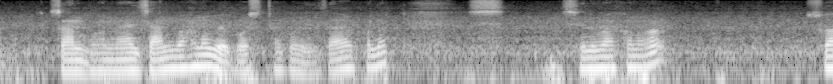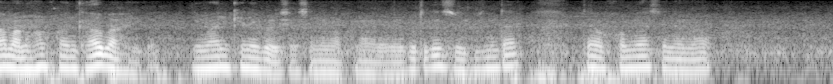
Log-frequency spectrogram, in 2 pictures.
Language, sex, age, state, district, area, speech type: Assamese, male, 18-30, Assam, Nagaon, rural, spontaneous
